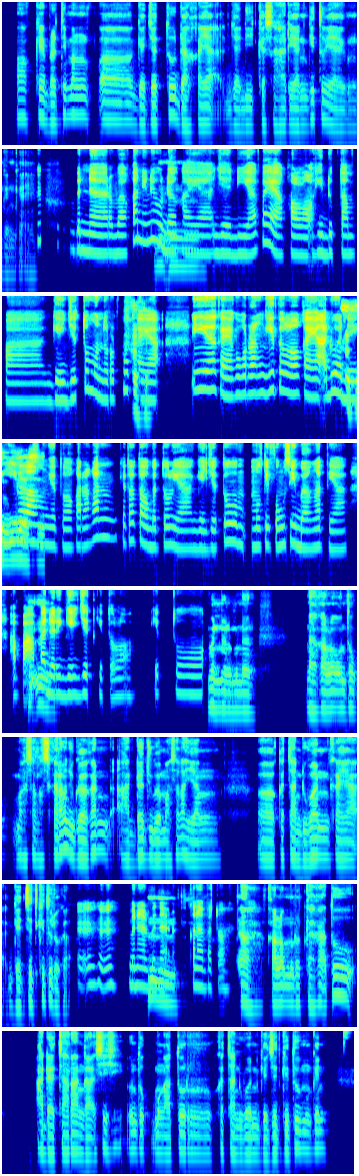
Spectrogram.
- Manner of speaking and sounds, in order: chuckle; chuckle
- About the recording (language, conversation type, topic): Indonesian, podcast, Bagaimana cara mengatur waktu layar agar tidak kecanduan gawai, menurutmu?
